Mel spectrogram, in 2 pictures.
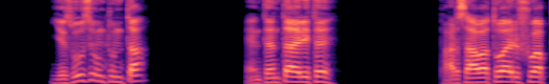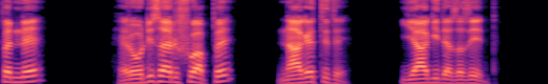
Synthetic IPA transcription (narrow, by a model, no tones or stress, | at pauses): jɛs̬uːs̬ɪʊnt̪ːʊnt̪ːɐ | ʔɪ̰nt̪ːɛnt̪ːɐɛɾɪt̪ɛ | pɐ̰ɾsaːwɐt̪ʊwaːɛɾɪʃʊwaːpːɛnːɛ | hɛɾo̞ːd̪ɪs̬ɐɛɾɪʃːʊwaːpːɛ | naːɡɛt̪ːɪt̪ɛ̰ | jaːɡɪd̪ɪɐzɐze̞ːd̪ːɐ̥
